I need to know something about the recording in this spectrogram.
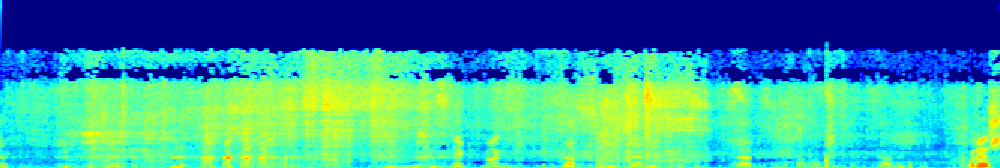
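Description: People's voices calling out in short bursts without clear words, over a steady low rumble of wind on the microphone on a ski slope.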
